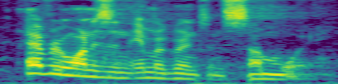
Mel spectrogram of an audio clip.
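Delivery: ordinary delivery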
